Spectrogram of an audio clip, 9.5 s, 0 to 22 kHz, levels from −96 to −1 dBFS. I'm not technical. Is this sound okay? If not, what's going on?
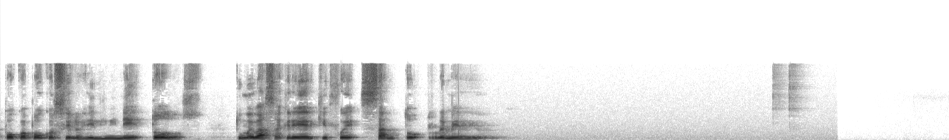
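No, not quite. From about 4.58 to 8.37 seconds the speech suddenly goes roomy and hollow, with less warmth in the low end, a bit quieter, and with more background noise and room sound creeping in. Then it snaps back just as abruptly. That's a switch to a distant microphone: the close mic's signal most likely dropped out, so for those few seconds you're hearing a mic further away, picking up more of the room.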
